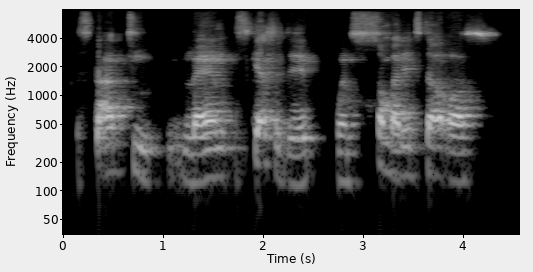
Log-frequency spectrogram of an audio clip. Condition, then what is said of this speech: Stuttering. There are some times I can't even call my own name to introduce myself.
